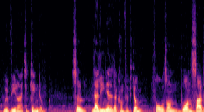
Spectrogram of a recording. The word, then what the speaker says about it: La Línea de la Concepción: La Línea de la Concepción, right? Okay, so perfect pronunciation because you lived in Andalusia.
